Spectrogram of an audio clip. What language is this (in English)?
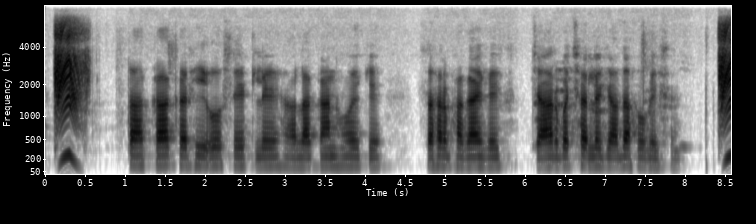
Chhattisgarhi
